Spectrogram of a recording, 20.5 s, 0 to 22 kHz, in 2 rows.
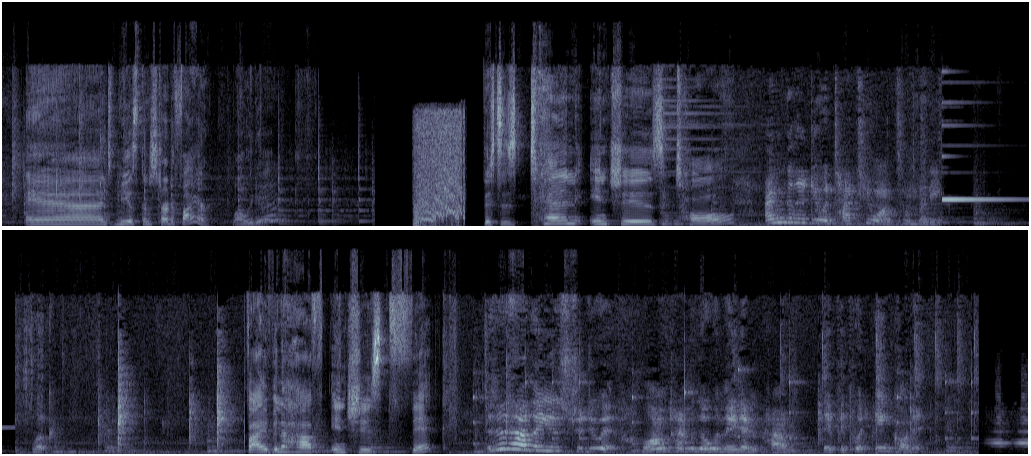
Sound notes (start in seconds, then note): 4.1 record scratching; 9.4 dinging; 19.7 flute music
